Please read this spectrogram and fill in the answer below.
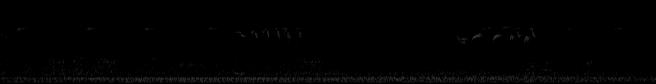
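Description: Faint birdsong: a short high chirp repeated every half second or so, with a quick rapid trill about two and a half seconds in and another about five seconds in, over a faint low steady hum.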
